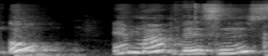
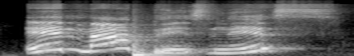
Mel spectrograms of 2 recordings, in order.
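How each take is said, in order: First: Said in the usual way. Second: Louder, higher. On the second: Real, not acted.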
